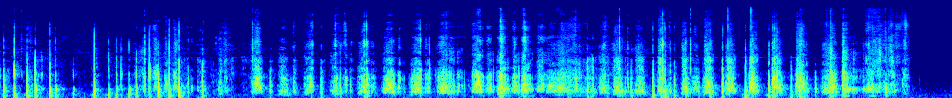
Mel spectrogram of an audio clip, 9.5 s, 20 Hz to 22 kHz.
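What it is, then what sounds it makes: Leather sneaker. Fingernails scratch and tap the leather upper of an empty white leather Air Force 1 sneaker with a blue swoosh, held in both hands. Dense, rapid, crisp ticking taps and short scratchy strokes run steadily for about nine seconds, then stop, leaving a brief quiet tail.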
